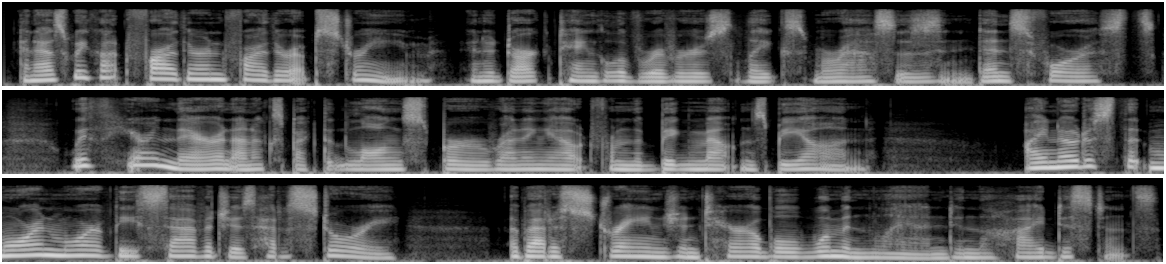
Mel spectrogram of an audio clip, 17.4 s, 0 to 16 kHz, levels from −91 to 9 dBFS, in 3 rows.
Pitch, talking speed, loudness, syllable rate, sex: 170 Hz, 195 wpm, -20 LUFS, 5.6 syllables/s, female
